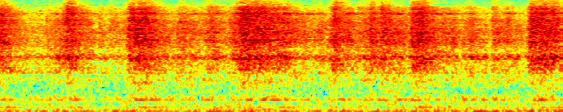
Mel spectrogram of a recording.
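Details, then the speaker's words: Laars Pennant commercial hydronic gas boiler circulator pump: a heavy low hum with a loud rhythmic rattling clatter and water leaking at the pump; a broken motor-to-pump coupling is suspected, not confirmed. "today we have an emergency service call for a Lars hydronic gas boiler and the issue was noise if you can hear it"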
